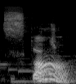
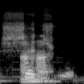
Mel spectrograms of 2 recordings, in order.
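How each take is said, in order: First: It is said with an American pronunciation. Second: It is said with a British pronunciation.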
